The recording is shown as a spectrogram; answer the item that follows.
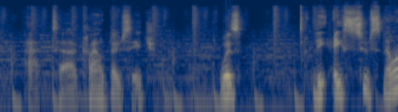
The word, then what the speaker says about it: ASUS: Now, I've always pronounced it ASUS, but I'm going to lean towards the majority. And I've noticed that when watching anything about it on YouTube, they pronounce it ASUS. So I shall pronounce it ASUS.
